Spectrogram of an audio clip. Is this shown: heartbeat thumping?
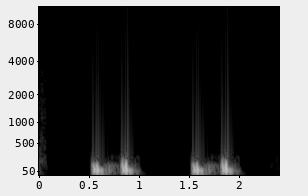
yes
